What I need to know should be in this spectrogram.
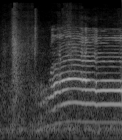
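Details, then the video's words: Domestic cat meowing while pestering its owner: one drawn-out, clear harmonic meow that rises, then holds steady and slightly wavering, after a short scrappy start. "Billi bhut paresan kr rahi h"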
